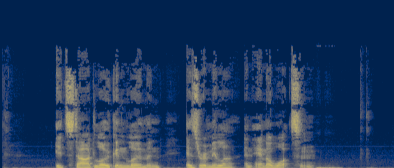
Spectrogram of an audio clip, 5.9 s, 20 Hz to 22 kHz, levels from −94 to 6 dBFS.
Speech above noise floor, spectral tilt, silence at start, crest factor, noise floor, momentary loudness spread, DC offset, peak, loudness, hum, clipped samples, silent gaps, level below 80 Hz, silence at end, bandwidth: 30 dB; -4 dB/octave; 0.2 s; 18 dB; -48 dBFS; 15 LU; under 0.1%; -2 dBFS; -18 LUFS; none; under 0.1%; none; -32 dBFS; 0.25 s; 16 kHz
